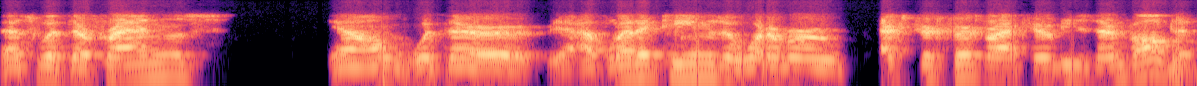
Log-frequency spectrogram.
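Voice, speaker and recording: Here a man speaks in an American accent at a fairly quick pace. His pitch is fairly high and varies in an ordinary way. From US West Coast, Long Beach, California. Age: 50s. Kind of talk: interview. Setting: live video show.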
